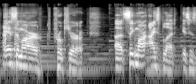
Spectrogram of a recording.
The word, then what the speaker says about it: Aasimar: It's pronounced ASMR. ASMR procurer.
